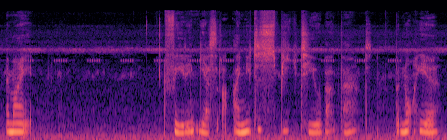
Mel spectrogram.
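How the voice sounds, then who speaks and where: A woman playing an ancient, secretive vampire in a whispered roleplay ASMR, hushed and halting with deliberate pauses. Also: fairly high pitch, gravelly. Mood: urgent, secretive. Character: ancient female vampire, secretive, urgent, weary, protective. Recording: faint hiss, outdoor night insects.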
